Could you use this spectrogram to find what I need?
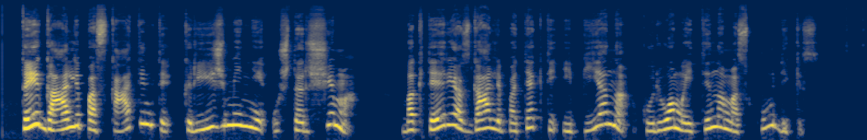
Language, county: Lithuanian, Kaunas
